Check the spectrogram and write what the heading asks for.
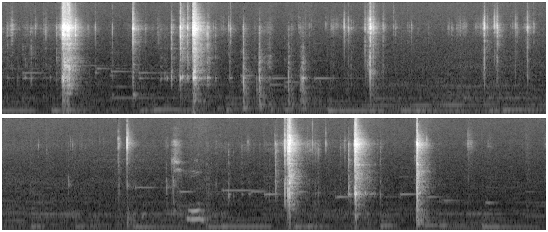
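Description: Sticky tape being pulled from a tape dispenser, torn off and pressed onto a jar lid: a run of short, sharp rips and clicks, loudest about half a second in, about two seconds in, and twice near the end.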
